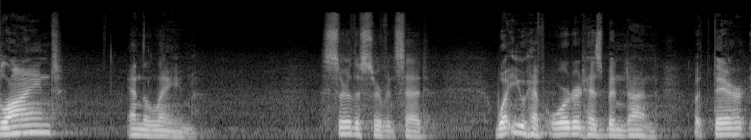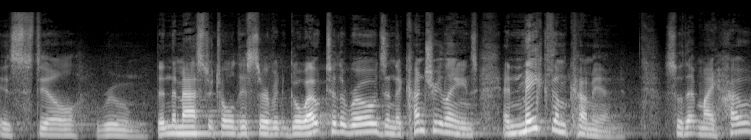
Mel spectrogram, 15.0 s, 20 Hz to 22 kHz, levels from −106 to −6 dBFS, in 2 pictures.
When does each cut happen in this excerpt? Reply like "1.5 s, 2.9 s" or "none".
9.0 s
